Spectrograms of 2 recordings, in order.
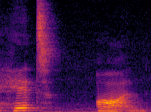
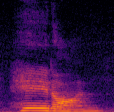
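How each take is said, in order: First: The t is a crisp, released T sound. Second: The t is a soft, quick D sound. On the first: The speaker calls it wrong. "Notice that I don't say hit on" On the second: The speaker calls it right. "It turns into a the the D sound"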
